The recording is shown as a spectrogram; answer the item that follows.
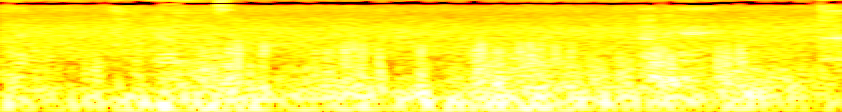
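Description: Wind buffeting a phone's microphone outdoors, a steady low rumble, with faint voices talking underneath.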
